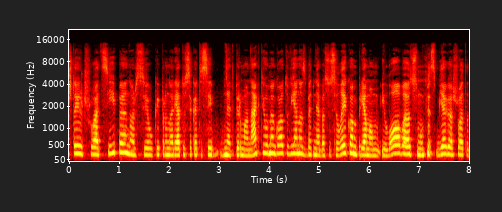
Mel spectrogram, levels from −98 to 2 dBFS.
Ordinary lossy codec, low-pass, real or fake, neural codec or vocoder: AAC, 96 kbps; 14.4 kHz; real; none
